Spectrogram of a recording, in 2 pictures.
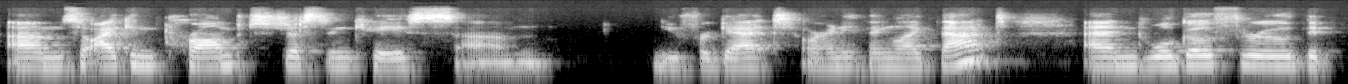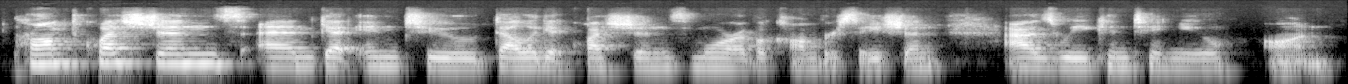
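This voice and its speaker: Female panel moderator, fairly low voice, informal hosting that guides speakers through questions. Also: a little slow.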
